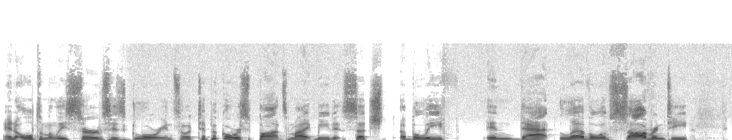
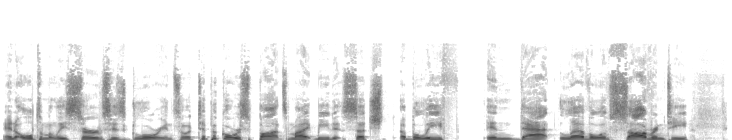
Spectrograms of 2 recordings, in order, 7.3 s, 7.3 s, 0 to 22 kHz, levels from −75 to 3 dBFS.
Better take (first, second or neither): second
